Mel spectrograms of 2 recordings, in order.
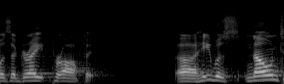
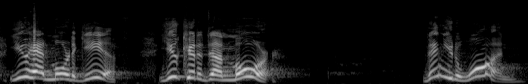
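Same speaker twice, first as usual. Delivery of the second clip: loud rebuke; 3 semitones higher, 5 dB louder than usual. Acted. Preacher voicing Elisha's rebuke.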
